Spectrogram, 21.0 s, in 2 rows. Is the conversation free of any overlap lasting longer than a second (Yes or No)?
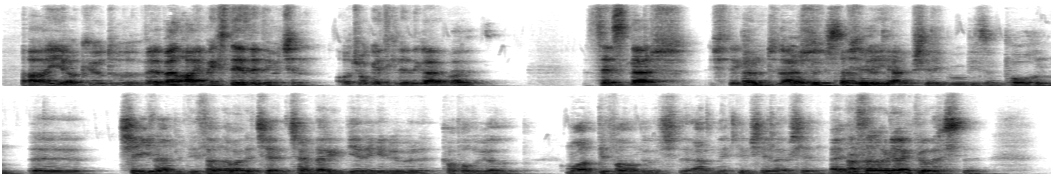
No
